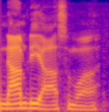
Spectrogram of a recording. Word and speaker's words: Nnamdi Asomugha: Give me Nnamdi Asomugha.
